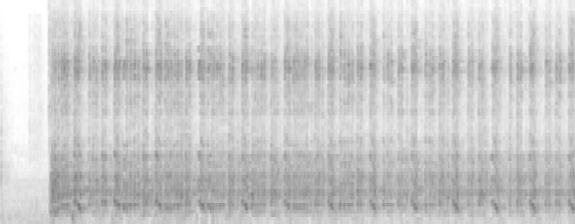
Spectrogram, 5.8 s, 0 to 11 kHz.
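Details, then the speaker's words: Homemade 4x4 rat rod ATV that had sat unused, cranking on a jumper pack: steady chuffing, never catches, popping back through the carburetor; owner suspects the intake is not sealing, compression improving as it turns. "sounded like a pop back through the intake didn't it the compression is getting a little bit better as it runs"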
